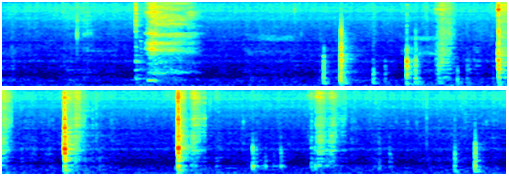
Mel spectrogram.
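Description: Irregular knocks and clinks of kitchen utensils and dishes while potatoes are being prepared. There are two brief scraping rustles, one about two seconds in and one about ten seconds in.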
